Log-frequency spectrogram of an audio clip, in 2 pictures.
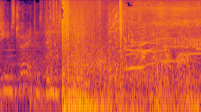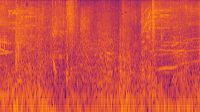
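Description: Game combat effects crackle and burst as characters fight.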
